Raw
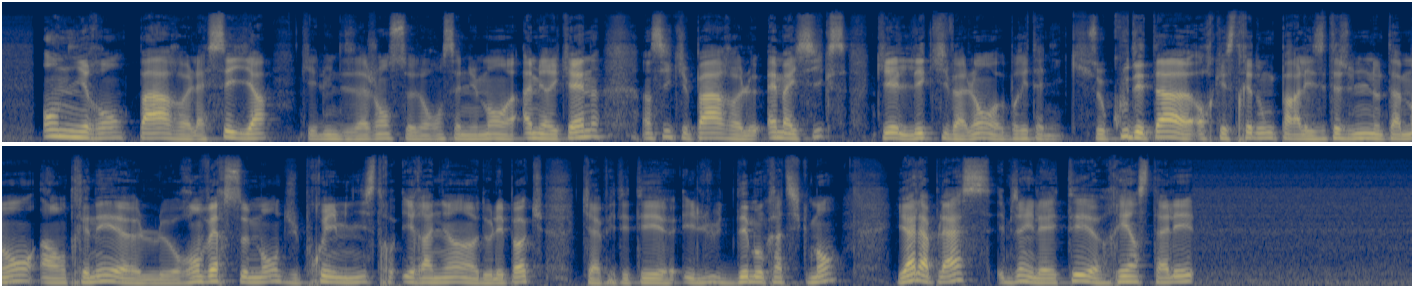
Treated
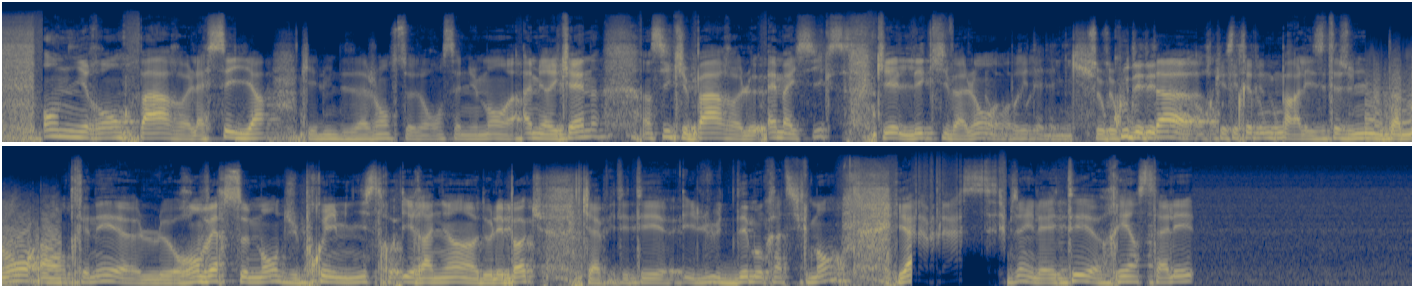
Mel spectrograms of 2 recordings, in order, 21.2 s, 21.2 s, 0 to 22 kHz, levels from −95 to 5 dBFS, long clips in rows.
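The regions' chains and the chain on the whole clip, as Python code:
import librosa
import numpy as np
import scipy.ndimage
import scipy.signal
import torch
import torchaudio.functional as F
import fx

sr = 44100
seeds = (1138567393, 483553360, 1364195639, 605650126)

y = fx.chain(x, sr, fx.lowpass(hz=2700.0, slope=12),
    fx.peak_eq(hz=63.0, db=11.0, octaves=2.1), at=(1.76, 2.98))
y = fx.chain(y, sr, fx.lowpass(hz=4600.0, slope=12),
    fx.dynamic_eq(hz=1200.0, q=1.9, threshold_db=-39.0, ratio=4.0, max_db=-6),
    fx.echo_single(ms=91, db=-9.5), at=(7.29, 9.65))
y = fx.chain(y, sr, fx.leveller(passes=5),
    fx.spacing_loss(db_at_10k=33),
    fx.doppler_dist(depth_ms=0.39), at=(10.23, 11.03))
y = fx.chain(y, sr, fx.lowpass(hz=8600.0, slope=24),
    fx.env_flatten(amount_pct=50), at=(11.87, 15.11))
y = fx.chain(y, sr, fx.block_float(bits=5),
    fx.cheby2_highpass(hz=730.0, order=4, stop_db=40),
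    fx.level_steps(step_db=19), at=(17.4, 18.13))
y = scipy.signal.sosfilt(scipy.signal.butter(2, 9600.0, 'lowpass', fs=sr, output='sos'), y)
y = fx.low_shelf(y, sr, hz=250.0, db=-6.5)
y = fx.pre_swell(y, sr, db_per_s=20.0)
y = y * 10.0 ** (2.0 / 20.0)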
